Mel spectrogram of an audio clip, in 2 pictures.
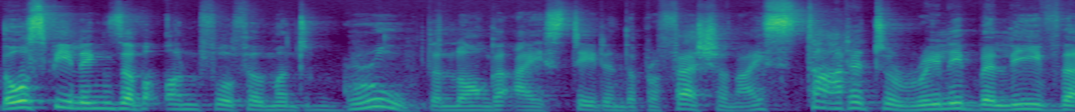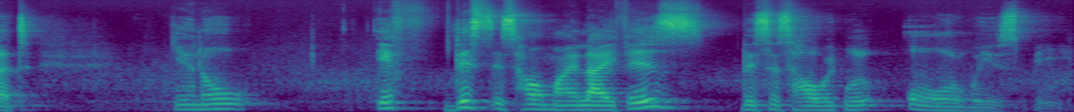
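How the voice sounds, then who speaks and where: A man, presenting a scripted piece to camera in a polished, measured broadcaster's delivery on a lapel mic in a home office. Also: mid-range voice, expressive, warm tone, slightly rough. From Trinidad and Tobago. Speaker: YouTube host, marketing coach. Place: small home office, indoors.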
